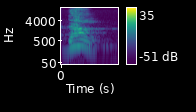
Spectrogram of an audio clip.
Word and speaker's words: 段: Jadi ini dibacanya dang.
